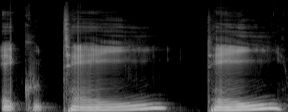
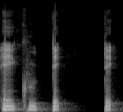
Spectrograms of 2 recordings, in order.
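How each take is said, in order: First: "écoutez, té" stretched slowly with a gliding final vowel; wrong drawn-out écoutez. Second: "Écoutez, té" with a short, clipped final é; short French écoutez. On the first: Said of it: "We don't say é". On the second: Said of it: "Very short, you know". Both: Shown as a demonstration.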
